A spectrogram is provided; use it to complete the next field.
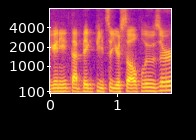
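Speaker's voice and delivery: usual speaking voice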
